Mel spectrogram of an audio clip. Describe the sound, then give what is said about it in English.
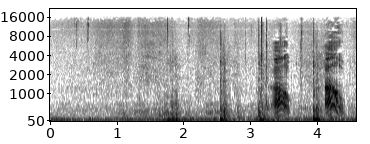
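A car engine rumbles steadily while four or five sharp, loud pops burst out at irregular intervals, with brief vocal sounds mixed in near the end. “It was the car. It was like poof, poof. It was like revving its engine.”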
